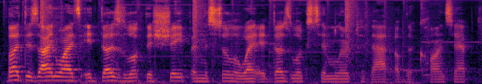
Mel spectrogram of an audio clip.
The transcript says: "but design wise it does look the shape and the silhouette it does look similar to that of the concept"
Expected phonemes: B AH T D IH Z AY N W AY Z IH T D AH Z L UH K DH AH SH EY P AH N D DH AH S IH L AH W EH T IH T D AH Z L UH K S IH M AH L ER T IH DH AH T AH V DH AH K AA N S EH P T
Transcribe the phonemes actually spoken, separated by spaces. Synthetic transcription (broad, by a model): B AH T D IH Z AY N W AY Z IH T D AH Z L UH K DH AH SH EY P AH N DH AH S IH L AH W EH T IH T D AH Z L UH K S IH M L ER T IH DH AH T AH V DH AH K AA N S EH P T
